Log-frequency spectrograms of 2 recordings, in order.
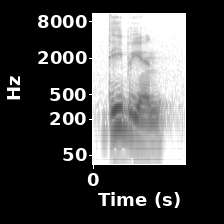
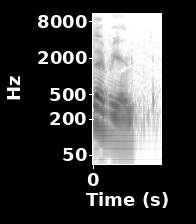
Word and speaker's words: Debian: Debian, or Debian, however you wish to pronounce it. I'll pronounce it Debian.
